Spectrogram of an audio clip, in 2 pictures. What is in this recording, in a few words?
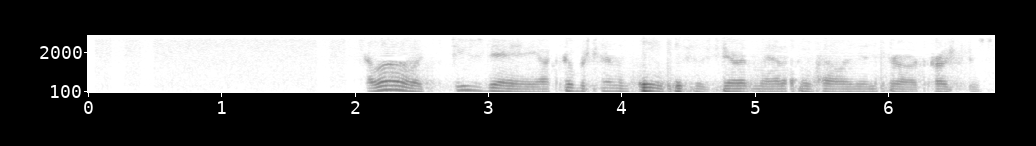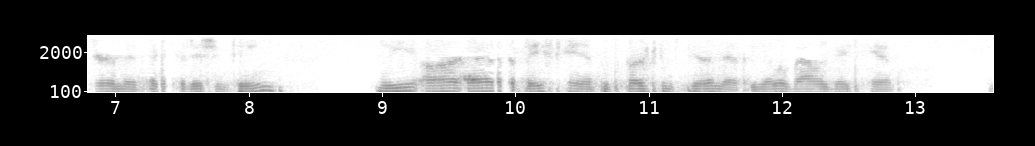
voicemail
